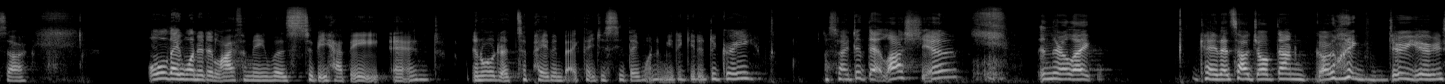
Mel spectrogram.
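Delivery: weepy, teary speech, crying through the words. Interviewee opens up early in the conversation, crying. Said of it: "I'm already crying".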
